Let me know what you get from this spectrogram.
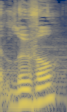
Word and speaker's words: Louisville: And everybody from Louisville is mad right now because they pronounce it Louisville. But that sounds stupid to me, so I'm going to say Louisville.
